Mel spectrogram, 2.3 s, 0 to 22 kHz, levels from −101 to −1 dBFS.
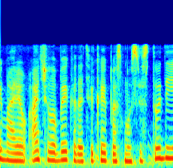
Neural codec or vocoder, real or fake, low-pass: none; real; 7.2 kHz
